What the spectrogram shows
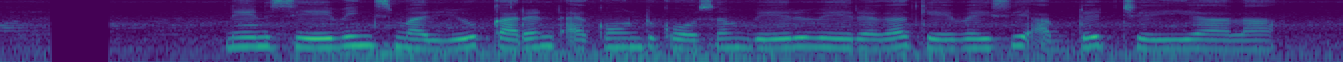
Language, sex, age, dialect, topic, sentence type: Telugu, female, 18-24, Utterandhra, banking, question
